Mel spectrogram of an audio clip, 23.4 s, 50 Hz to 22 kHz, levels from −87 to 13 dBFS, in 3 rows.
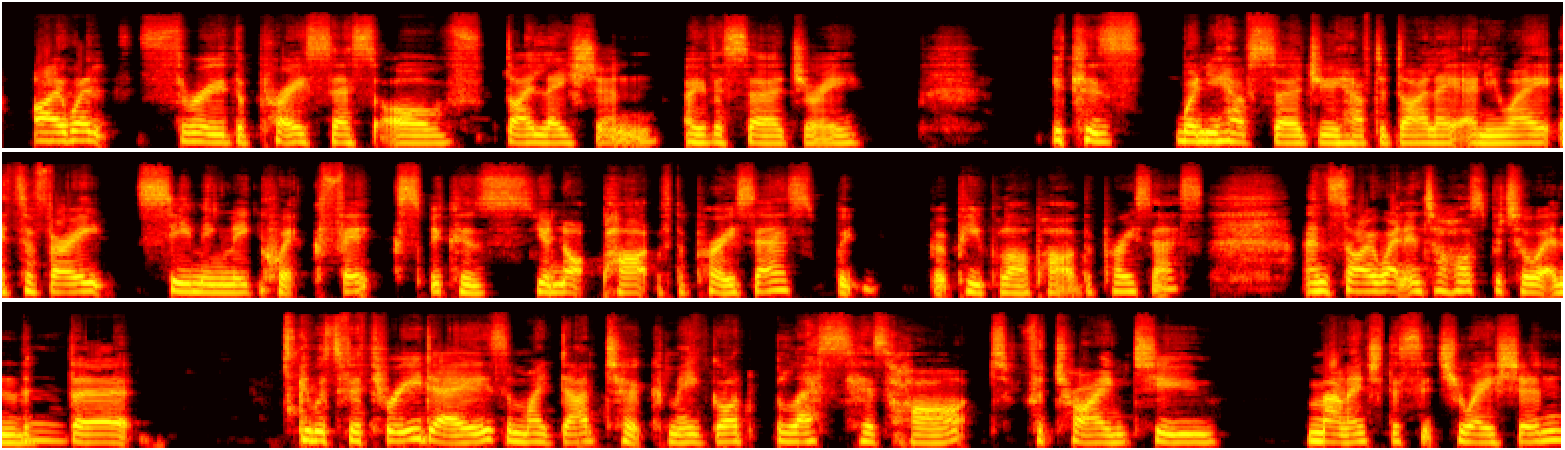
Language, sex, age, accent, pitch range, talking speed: English, female, 30-49, British, 170-195 Hz, 175 wpm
